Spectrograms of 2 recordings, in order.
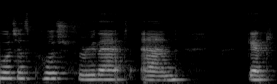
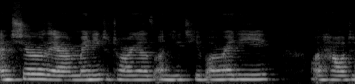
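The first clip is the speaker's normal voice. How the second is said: plain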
